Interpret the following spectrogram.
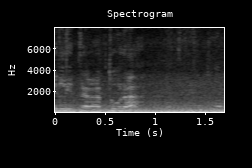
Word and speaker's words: literatura: so the word literature in Spanish, it's spelled basically the same, but we say literatura.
